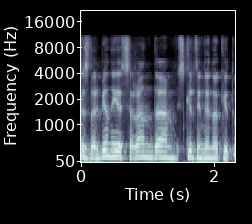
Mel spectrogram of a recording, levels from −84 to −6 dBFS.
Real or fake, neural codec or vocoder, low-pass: fake; codec, 24 kHz, 3.1 kbps, DualCodec; 10.8 kHz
